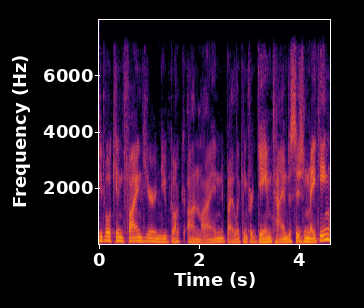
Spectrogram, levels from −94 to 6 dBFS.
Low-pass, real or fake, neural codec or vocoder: 7.2 kHz; fake; codec, 24 kHz, 3 kbps, HILCodec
